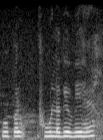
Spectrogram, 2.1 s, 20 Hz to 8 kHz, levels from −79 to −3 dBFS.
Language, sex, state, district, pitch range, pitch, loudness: Hindi, female, Uttar Pradesh, Shamli, 245-250 Hz, 245 Hz, -12 LUFS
